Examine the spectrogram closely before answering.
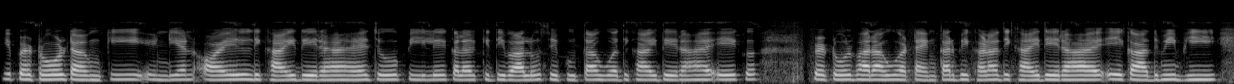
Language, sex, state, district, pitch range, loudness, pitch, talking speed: Hindi, female, Jharkhand, Jamtara, 210-225 Hz, -19 LUFS, 220 Hz, 180 wpm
